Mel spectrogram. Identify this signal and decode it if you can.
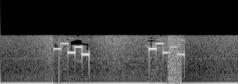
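Five-tone selective call (ZVEI), heard as quick runs of five tones, tones of about 70 ms. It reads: 88695
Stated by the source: ZVEI five-tone selective call received by SDR.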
